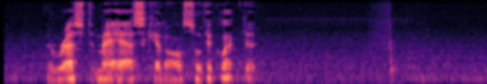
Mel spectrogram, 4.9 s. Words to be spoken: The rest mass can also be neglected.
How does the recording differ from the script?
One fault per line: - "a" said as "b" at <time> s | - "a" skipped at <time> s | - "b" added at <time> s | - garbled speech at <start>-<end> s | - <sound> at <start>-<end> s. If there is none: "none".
- "be" skipped at 2.0 s
- thud at 3.7-4.0 s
